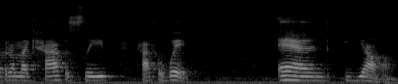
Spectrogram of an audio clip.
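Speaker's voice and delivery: normal talking voice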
